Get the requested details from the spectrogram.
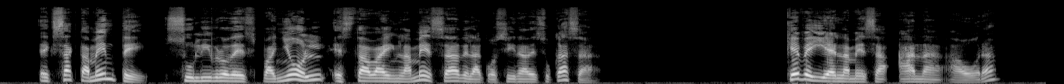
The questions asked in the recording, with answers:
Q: ¿Qué veía en la mesa Ana ahora?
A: Ana veía su libro.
